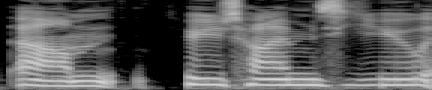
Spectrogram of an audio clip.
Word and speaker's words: 2XU: We're going to be, joining forces with 2x you and Beyond Blue for the wellness run. Did I say that correctly? – Semi, you did, yeah.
